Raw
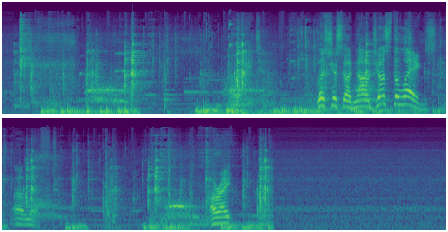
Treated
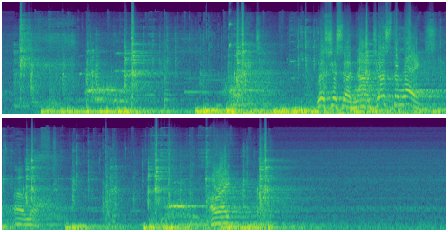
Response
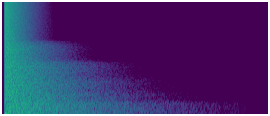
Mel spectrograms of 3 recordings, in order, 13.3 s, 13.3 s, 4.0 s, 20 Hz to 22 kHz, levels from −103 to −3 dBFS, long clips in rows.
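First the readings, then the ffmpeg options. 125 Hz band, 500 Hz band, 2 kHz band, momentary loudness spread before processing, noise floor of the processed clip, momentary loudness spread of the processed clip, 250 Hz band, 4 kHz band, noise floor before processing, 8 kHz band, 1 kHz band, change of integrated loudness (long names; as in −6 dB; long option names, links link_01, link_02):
+17.5 dB, +6.0 dB, +7.5 dB, 17 LU, −42 dBFS, 14 LU, +12.5 dB, +8.5 dB, −57 dBFS, +11.5 dB, +7.5 dB, +10.0 dB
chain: -filter_complex "[0:a]asplit=2[link_01][link_02];[1:a]atrim=start_sample=2205[link_03];[link_02][link_03]afir=irnorm=-1:irlink=0,volume=-26.5dB[link_04];[link_01][link_04]amix=inputs=2:normalize=0,aeval=exprs='0.282*sin(PI/2*3.16*val(0)/0.282)':channel_layout=same,asubboost=boost=3:cutoff=180,volume=-2.5dB"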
